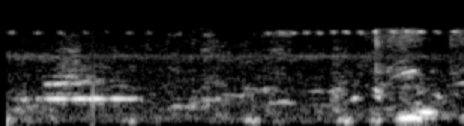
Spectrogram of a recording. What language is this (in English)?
Swahili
